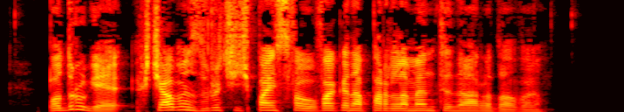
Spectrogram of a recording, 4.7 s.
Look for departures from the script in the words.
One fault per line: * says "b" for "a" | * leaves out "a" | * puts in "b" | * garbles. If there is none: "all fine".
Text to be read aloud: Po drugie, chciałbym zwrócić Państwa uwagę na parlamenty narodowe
all fine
